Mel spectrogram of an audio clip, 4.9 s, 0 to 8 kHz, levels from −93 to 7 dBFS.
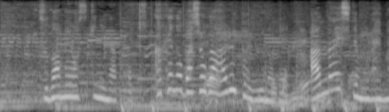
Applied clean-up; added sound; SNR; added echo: none; none; none; none.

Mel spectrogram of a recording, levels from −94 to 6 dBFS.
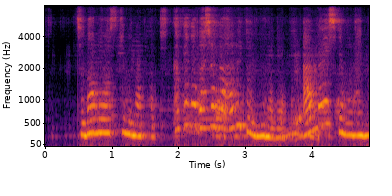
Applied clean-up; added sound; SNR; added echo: neural separator model SepFormer DNS4.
